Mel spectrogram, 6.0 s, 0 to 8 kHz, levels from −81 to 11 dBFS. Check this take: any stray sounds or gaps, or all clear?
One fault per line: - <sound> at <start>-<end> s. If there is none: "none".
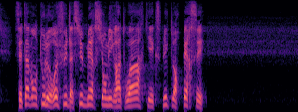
none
